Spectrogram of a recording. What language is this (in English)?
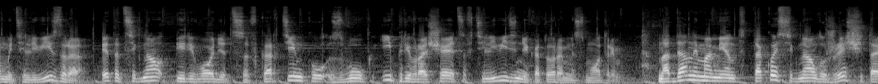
Russian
